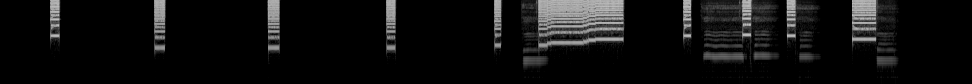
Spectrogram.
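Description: Synth lead notes from a DAW piano roll: four short single notes about a second and a half apart, then a brief melodic phrase of several notes, one stepping up in pitch, stopping about a second before the end.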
